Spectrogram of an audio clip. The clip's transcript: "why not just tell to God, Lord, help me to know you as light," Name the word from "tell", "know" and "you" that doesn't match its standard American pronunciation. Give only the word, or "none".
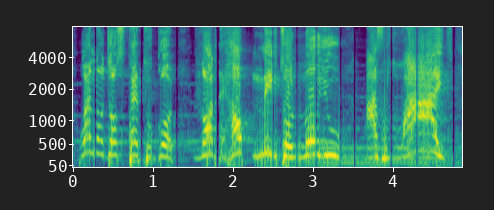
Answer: tell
